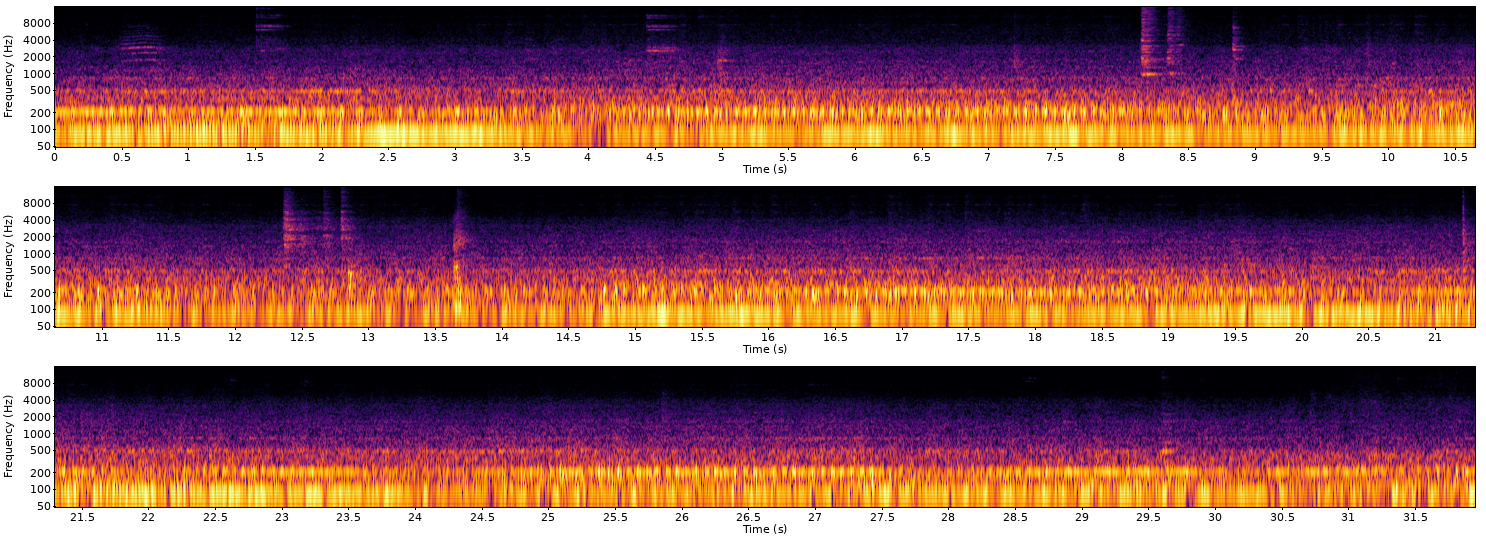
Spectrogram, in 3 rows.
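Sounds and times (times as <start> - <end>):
boat engine droning: 0.0 - 31.9.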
